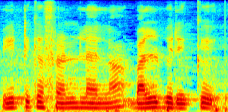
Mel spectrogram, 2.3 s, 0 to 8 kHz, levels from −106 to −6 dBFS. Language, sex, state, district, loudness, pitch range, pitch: Tamil, male, Tamil Nadu, Kanyakumari, -15 LUFS, 120-135 Hz, 125 Hz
